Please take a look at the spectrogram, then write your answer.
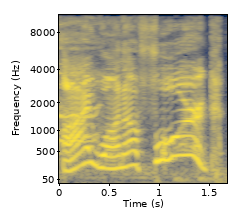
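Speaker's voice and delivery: very high, drawn-out "fork" with the R lost; toddler mispronunciation. Retold or imitated. Nephew who can't say his R demands "fork", mispronounced. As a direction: imitate a toddler who drops the R in "fork", slowly. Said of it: "he can't pronounce fork".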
